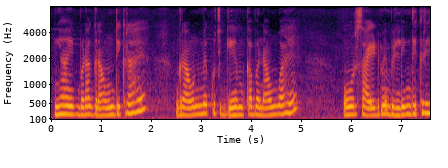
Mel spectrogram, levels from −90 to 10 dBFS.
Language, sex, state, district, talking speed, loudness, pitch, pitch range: Hindi, female, Chhattisgarh, Kabirdham, 165 wpm, -13 LUFS, 210 Hz, 200-225 Hz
